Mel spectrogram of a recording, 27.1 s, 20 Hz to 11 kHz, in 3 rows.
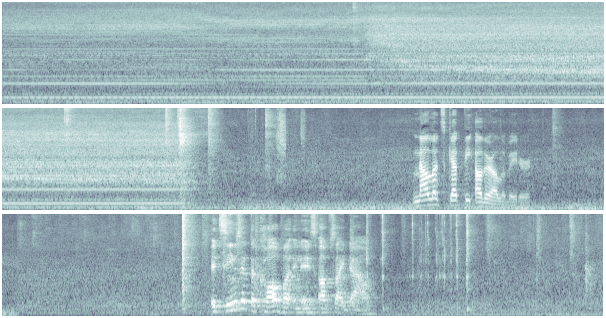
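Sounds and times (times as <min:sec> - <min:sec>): pump motor humming: 0:00.0 - 0:12.1
valve clicks: 0:23.5 - 0:25.2.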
